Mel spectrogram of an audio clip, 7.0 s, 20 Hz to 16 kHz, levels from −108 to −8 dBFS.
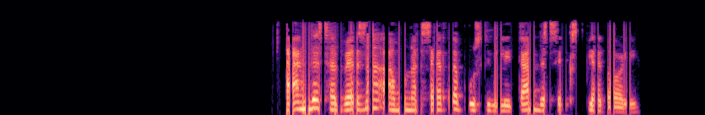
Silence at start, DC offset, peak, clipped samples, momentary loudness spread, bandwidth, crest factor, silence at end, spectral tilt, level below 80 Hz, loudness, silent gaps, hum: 2.85 s; under 0.1%; -2 dBFS; under 0.1%; 9 LU; 8 kHz; 24 dB; 0.7 s; -5 dB/octave; -54 dBFS; -22 LUFS; 5.13-5.18 s, 5.78-5.82 s; none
